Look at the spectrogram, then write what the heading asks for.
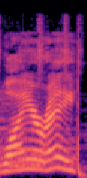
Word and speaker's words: Huayra: The Andean god of wind, Huayra, gave Pagani's Huayra, pronounced Y-R-A, its name.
